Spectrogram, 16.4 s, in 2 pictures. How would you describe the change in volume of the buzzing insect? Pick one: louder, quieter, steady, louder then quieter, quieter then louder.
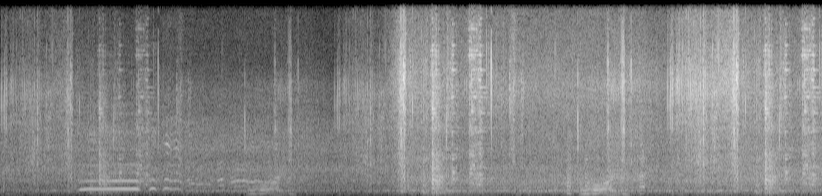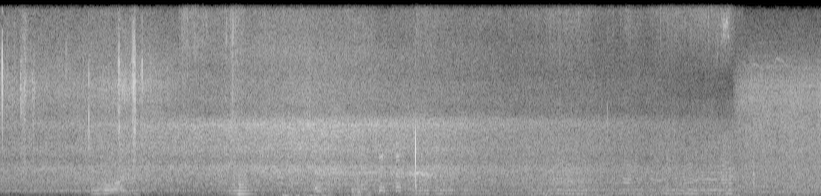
louder.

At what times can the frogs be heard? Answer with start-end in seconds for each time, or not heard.
not heard.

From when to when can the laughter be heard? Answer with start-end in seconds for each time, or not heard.
0.8-2.8, 5.5-6.5, 11.2-12.6.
